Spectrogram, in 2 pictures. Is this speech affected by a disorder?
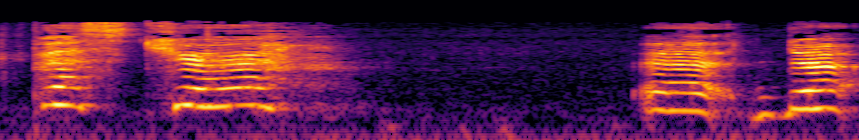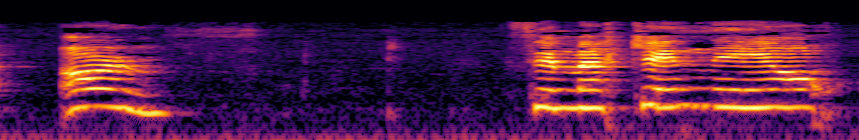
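Yes: ataxia; degenerative.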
